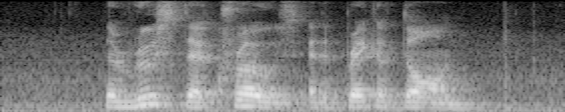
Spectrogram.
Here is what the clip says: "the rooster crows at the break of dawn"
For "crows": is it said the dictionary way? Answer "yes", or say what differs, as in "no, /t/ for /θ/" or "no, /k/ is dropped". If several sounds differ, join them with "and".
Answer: yes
